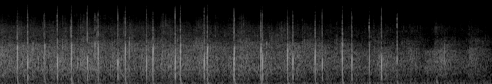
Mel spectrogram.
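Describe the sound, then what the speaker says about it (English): An audience gives a spelling bee's competitors another round of applause, a steady wash of many clapping hands with sharp individual claps standing out throughout, moderately distant and without speech. "give another round of applause to all the competitors"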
